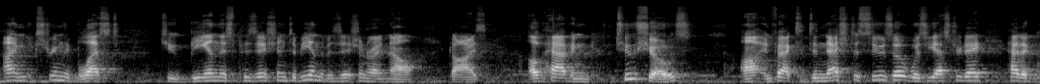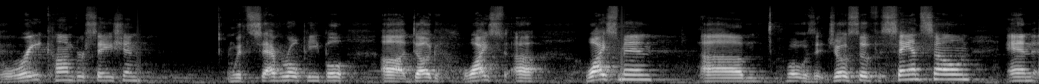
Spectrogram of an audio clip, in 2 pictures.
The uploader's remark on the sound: LIVE From Caged Aggression Bad Blood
